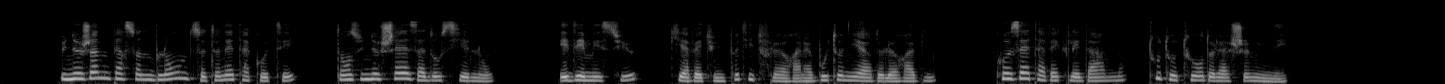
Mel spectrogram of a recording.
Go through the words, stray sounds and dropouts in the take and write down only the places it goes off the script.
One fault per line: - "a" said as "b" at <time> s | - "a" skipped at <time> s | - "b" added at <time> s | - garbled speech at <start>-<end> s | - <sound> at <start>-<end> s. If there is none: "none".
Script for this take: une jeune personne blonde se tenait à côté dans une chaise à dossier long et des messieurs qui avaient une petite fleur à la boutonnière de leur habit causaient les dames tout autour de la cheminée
- "avec" added at 10.4 s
